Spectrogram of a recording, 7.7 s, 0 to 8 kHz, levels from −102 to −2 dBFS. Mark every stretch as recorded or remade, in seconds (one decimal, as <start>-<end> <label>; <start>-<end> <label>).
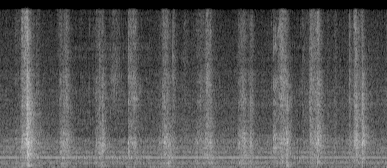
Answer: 0.0-1.5 recorded; 1.5-3.0 remade; 3.0-5.5 recorded; 5.5-6.1 remade; 6.1-7.7 recorded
